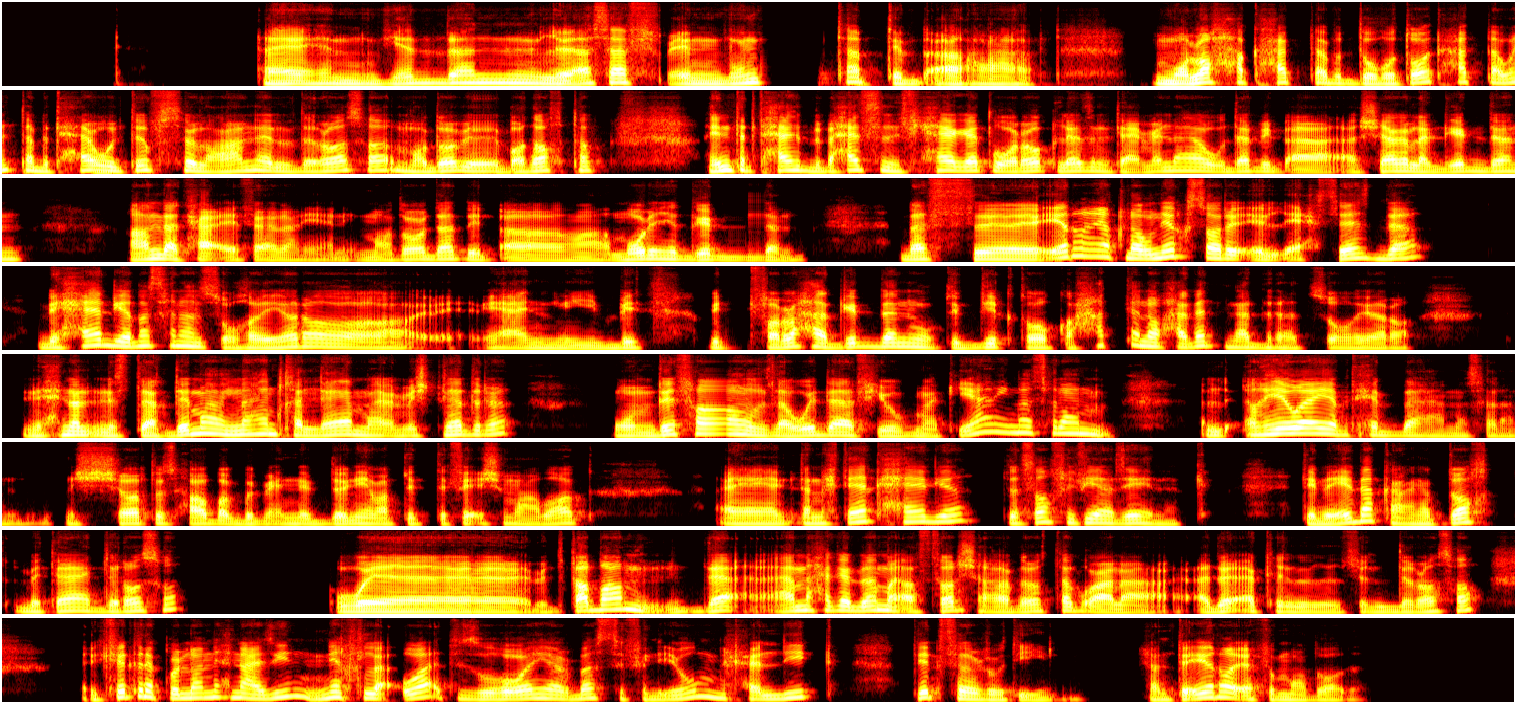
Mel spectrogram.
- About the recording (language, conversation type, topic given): Arabic, advice, إزاي أتعامل مع إحساسي إن أيامي بقت مكررة ومفيش شغف؟
- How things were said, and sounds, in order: tapping; in English: "الروتين"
